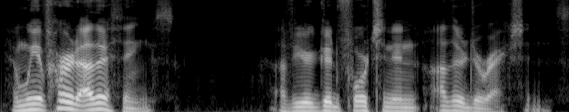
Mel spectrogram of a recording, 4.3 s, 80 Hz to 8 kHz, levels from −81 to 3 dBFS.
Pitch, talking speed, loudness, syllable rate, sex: 115 Hz, 180 wpm, -17 LUFS, 5.6 syllables/s, male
